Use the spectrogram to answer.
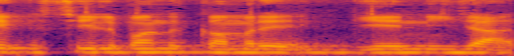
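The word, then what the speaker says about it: Geniza: 1896 के फुस्तात पुराना काहिरा में बने एजरा के यहूदी प्रार्थना भवन के एक सीलबंद कमरे गेनिजा, जिसका उच्चारण गनीजा के रूप में किया जाता है, में मध्य काल के यहूदी दस्तावेजों का एक विशाल संग्रह मिला।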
